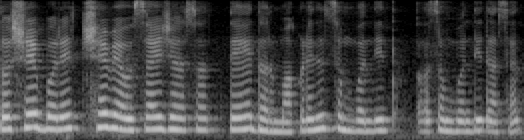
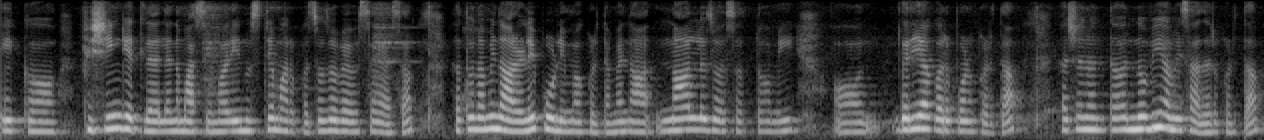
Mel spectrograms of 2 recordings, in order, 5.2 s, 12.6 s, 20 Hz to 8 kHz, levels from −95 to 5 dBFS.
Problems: none marked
